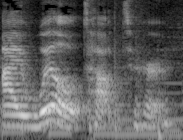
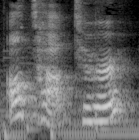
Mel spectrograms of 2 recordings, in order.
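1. 'Will' é pronunciado por extenso, com ênfase. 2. 'Will' é contraído em I'll.

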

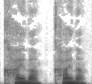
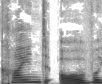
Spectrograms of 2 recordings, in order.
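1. 빠르게 발음해서 kinda처럼 붙어서 들립니다. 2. 두 단어 모두 완전하게, 따로 발음합니다. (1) "빠르게 얘기해서 kind of 이렇게 들리고요" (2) "원래는 kind of 이지만"

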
